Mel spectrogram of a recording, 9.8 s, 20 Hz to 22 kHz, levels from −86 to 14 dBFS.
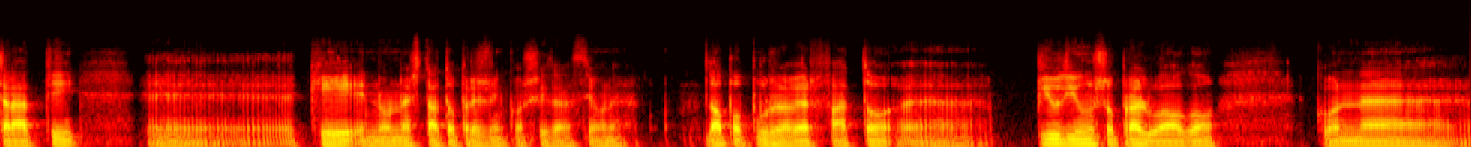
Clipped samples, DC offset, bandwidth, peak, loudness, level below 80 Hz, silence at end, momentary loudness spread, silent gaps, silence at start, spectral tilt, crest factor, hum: under 0.1%; under 0.1%; 7 kHz; 0 dBFS; -20 LUFS; -32 dBFS; 0 s; 13 LU; none; 0 s; -8 dB/octave; 20 dB; none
